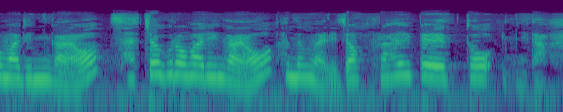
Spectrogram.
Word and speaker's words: プライベート: 프라이베이토입니다. 철자, 타금도 들어있고 장음도 있습니다. 정확하게 발음도 하셔야 되겠죠?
